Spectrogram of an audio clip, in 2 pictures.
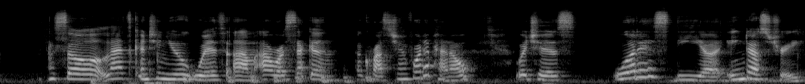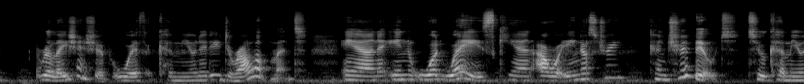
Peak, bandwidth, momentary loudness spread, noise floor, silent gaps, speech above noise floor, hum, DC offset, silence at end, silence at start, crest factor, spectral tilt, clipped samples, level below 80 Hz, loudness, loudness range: -6 dBFS; 16 kHz; 13 LU; -48 dBFS; none; 22 dB; none; under 0.1%; 0 s; 0.5 s; 20 dB; -2.5 dB/octave; under 0.1%; -56 dBFS; -26 LUFS; 4 LU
